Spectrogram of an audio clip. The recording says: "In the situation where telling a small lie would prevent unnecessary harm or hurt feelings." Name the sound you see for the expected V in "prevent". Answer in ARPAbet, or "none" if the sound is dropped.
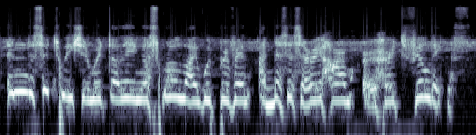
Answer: V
